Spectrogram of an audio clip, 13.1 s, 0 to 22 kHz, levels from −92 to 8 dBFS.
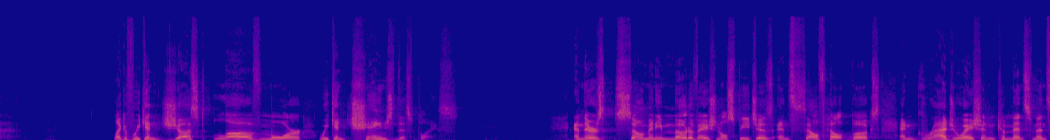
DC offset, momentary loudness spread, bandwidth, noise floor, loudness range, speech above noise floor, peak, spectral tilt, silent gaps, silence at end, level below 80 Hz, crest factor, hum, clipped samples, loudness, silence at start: under 0.1%; 11 LU; 19.5 kHz; under -90 dBFS; 5 LU; over 45 dB; -22 dBFS; -3 dB/octave; none; 0 s; under -90 dBFS; 24 dB; none; under 0.1%; -44 LUFS; 0 s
